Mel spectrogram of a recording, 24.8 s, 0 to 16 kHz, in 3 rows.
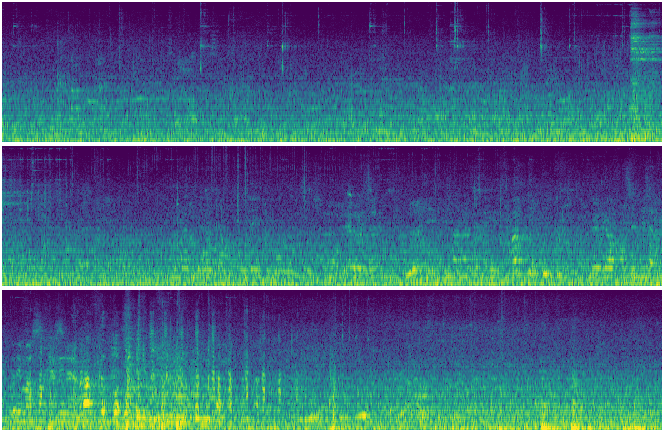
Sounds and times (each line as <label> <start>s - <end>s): people near transport band 0.0s - 24.7s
